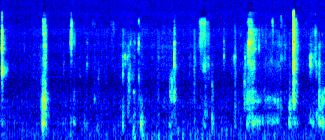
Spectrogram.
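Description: Faint close-up chewing: scattered wet mouth clicks and smacks, a few a second, of someone eating a mouthful of food.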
